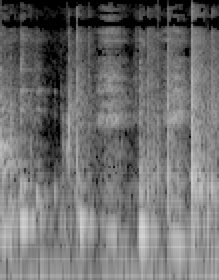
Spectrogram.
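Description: A woman chuckling and murmuring softly in short bursts, over a faint steady low hum.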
